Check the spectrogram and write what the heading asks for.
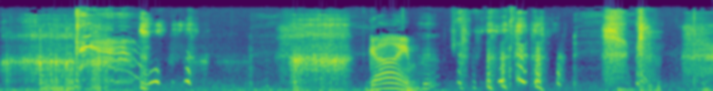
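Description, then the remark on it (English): A person imitates snoring with loud, exaggerated snorts and breathy rasps, broken up by a wavering vocal groan and a few choppy bursts of talking. “It sounded like superhero time. Fun and the snoring.”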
